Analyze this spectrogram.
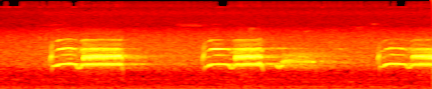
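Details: Common raven giving three drawn-out, harsh calls rich in overtones. Each lasts about three quarters of a second, with gaps of roughly a second and a half, over a quiet background.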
